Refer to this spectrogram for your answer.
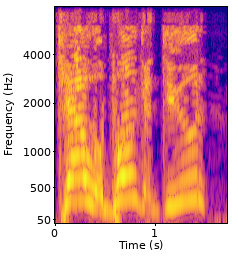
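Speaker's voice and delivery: very high, very loud surfer dude voice. Showing how the characters sound as surfer dudes: surfer dude voice. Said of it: "they say California lingo".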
